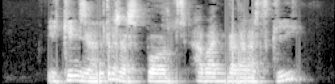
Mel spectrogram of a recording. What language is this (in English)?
Catalan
